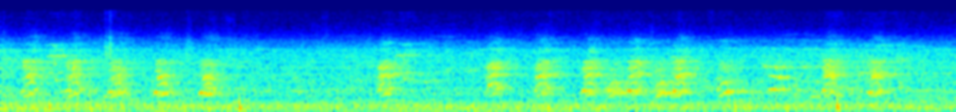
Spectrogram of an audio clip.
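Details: Barking Corgi at a Vietnamese dog show: clusters of quick, high yaps repeated in uneven bursts, with people talking and a busy indoor hubbub behind.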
